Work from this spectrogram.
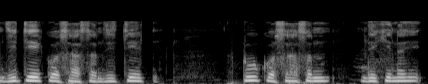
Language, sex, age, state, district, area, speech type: Nepali, male, 60+, West Bengal, Kalimpong, rural, spontaneous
